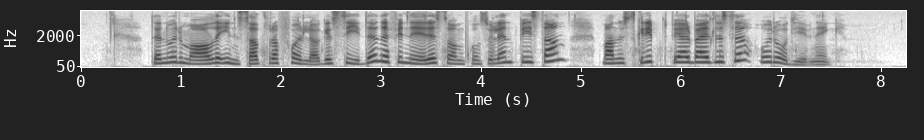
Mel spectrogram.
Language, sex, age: Norwegian, female, 42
